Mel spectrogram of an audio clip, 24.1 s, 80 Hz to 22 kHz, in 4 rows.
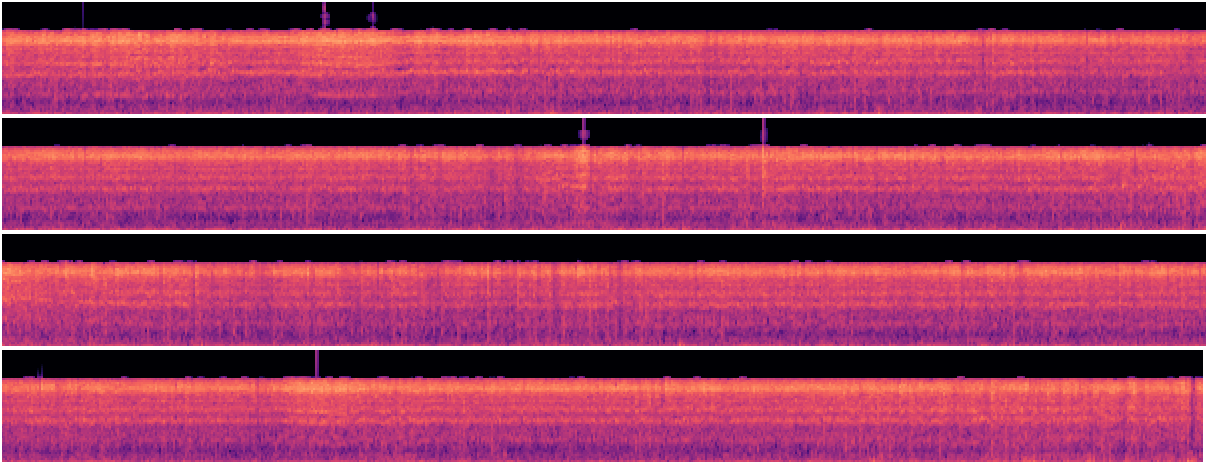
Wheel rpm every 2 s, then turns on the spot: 210, 220, 230, 230, 240, 230, 250, 240, 230, 230, 230, 240.
none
